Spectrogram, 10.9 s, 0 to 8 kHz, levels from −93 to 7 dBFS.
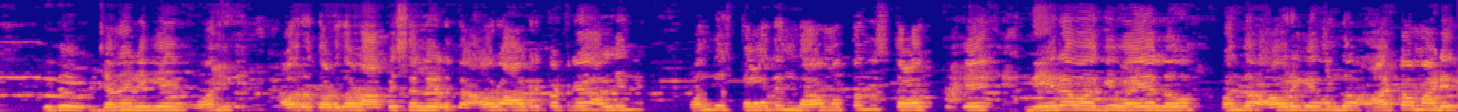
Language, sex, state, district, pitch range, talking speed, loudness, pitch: Kannada, male, Karnataka, Gulbarga, 215-240 Hz, 125 wpm, -14 LUFS, 225 Hz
